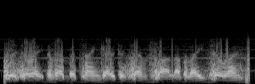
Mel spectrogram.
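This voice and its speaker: A man's voice: deep voice, flat delivery, fast. A male air traffic controller giving clipped, businesslike procedural instructions over an aircraft radio. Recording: tinny, noisy aircraft radio.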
